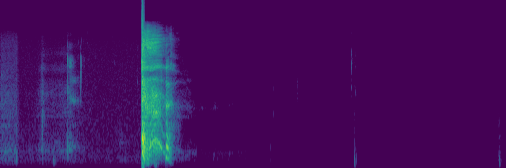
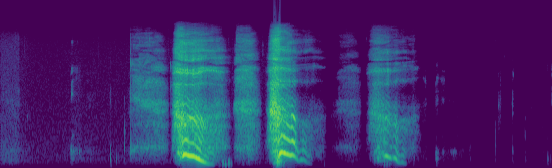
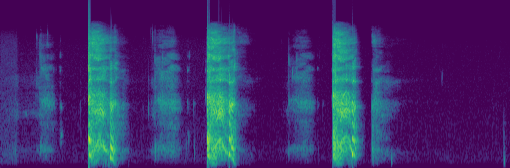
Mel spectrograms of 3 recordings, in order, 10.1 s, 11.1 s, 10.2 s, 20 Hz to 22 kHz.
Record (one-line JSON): {"cough_length": "10.1 s", "cough_amplitude": 26028, "cough_signal_mean_std_ratio": 0.14, "exhalation_length": "11.1 s", "exhalation_amplitude": 26028, "exhalation_signal_mean_std_ratio": 0.32, "three_cough_length": "10.2 s", "three_cough_amplitude": 26028, "three_cough_signal_mean_std_ratio": 0.31, "survey_phase": "beta (2021-08-13 to 2022-03-07)", "age": "65+", "gender": "Female", "wearing_mask": "No", "symptom_headache": true, "symptom_onset": "12 days", "smoker_status": "Ex-smoker", "respiratory_condition_asthma": false, "respiratory_condition_other": false, "recruitment_source": "REACT", "submission_delay": "0 days", "covid_test_result": "Negative", "covid_test_method": "RT-qPCR"}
